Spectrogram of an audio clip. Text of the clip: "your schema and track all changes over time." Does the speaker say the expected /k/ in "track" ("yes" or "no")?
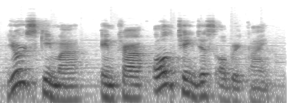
no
